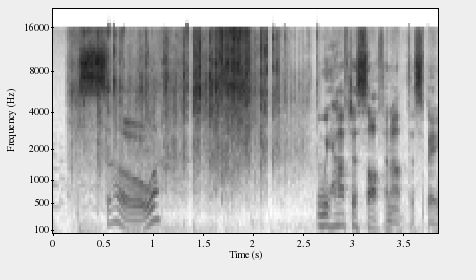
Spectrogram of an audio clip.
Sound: paper ripping

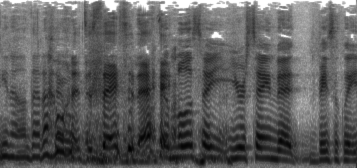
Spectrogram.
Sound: panelists chuckle

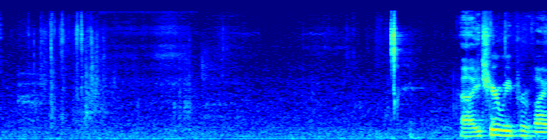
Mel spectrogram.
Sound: paper rustling

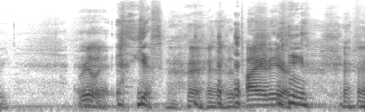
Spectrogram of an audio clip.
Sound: laughter

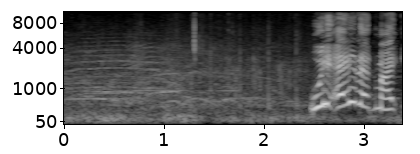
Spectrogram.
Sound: students cheering

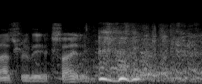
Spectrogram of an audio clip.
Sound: chuckles

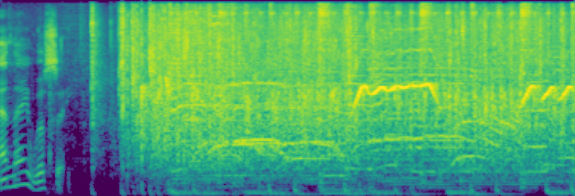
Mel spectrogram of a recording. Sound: audience clapping and cheering

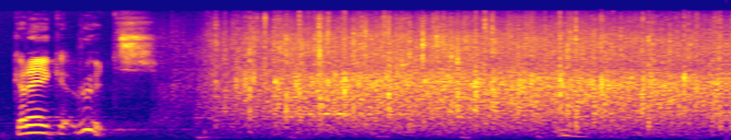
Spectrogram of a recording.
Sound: audience applauding

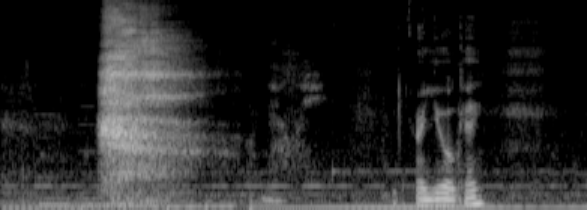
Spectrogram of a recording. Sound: sighs

